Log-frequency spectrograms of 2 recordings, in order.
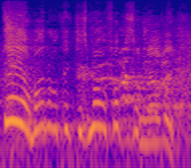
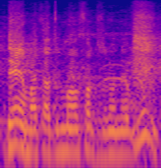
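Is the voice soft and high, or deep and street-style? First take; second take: soft high; deep street-style. First: It is said in a soft, high voice. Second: It is said in a deep, street-style voice.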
